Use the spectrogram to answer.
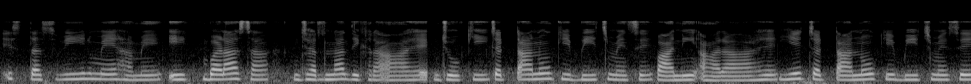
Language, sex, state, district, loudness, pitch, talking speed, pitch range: Hindi, female, Andhra Pradesh, Chittoor, -25 LUFS, 225 Hz, 160 wpm, 215-235 Hz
